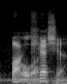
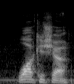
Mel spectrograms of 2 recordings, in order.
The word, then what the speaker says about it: Waukesha: Waukesha. W-A-U-Kesha. – Waukesha. – Waukesha. I like the way I said it better. – Okay. – Anyway, the Waukesha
